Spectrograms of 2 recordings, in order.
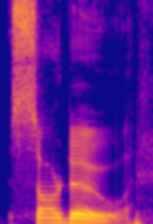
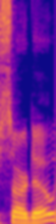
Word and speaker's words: Sardo: and his catchphrase was people would say oh mr sardo he was like no mr accent on the dough stupid so real dumb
